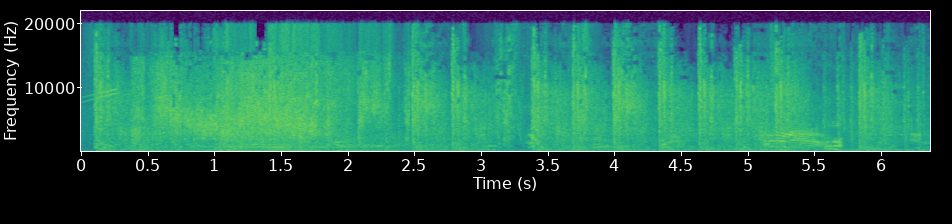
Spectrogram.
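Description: Sustained rapid gunfire from Halo: Combat Evolved 20th Anniversary, a dense loud fusillade with battle noise and sounds of combat continuing throughout.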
